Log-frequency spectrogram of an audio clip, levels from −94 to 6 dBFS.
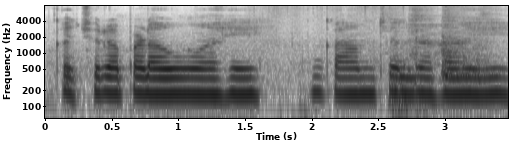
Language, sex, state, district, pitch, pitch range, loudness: Hindi, female, Bihar, Bhagalpur, 175 Hz, 170-175 Hz, -15 LUFS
